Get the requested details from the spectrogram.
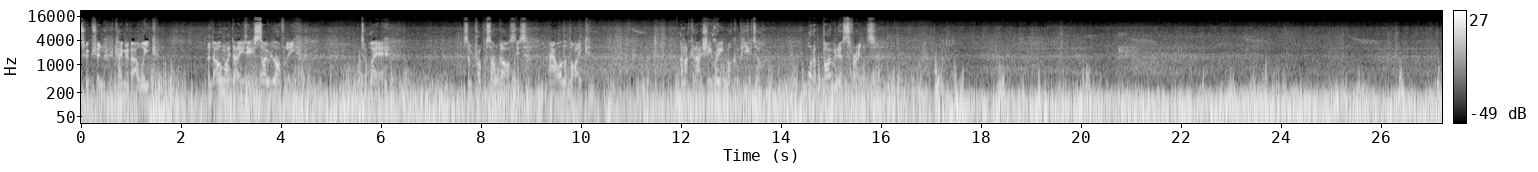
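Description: Wind rumbles loudly against a microphone outdoors.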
